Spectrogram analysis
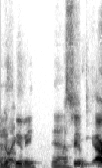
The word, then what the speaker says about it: musubi: Is it Wasubi? Is that how it's pronounced? Yeah, Musubi.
